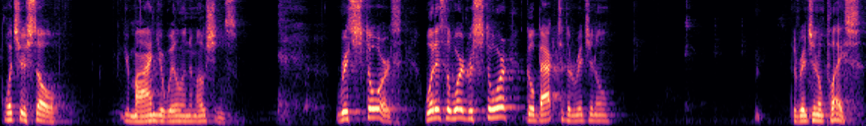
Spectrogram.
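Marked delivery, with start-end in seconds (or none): none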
